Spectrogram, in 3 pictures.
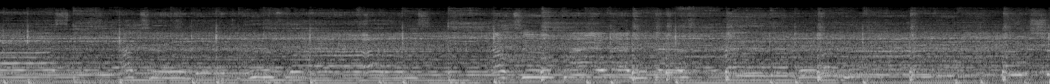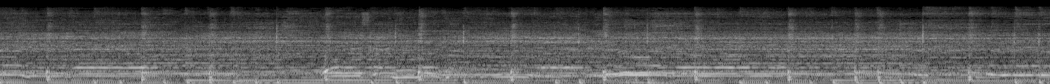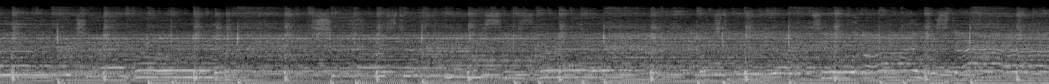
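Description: Shoegaze rock band playing live: layered electric guitars, bass and drums, with a woman singing.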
